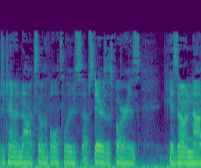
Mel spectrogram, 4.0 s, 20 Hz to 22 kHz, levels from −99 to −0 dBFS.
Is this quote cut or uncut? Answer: uncut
